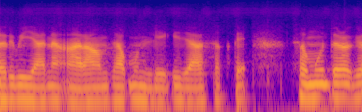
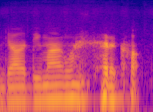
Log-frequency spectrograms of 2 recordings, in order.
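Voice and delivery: ordinary talk, nothing marked

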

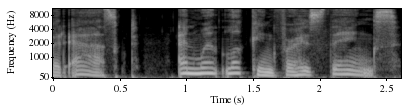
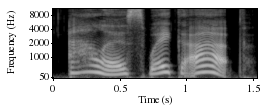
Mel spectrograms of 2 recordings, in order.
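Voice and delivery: higher, louder urgent wake-up call; sister calling; 8 semitones higher, 4 dB louder than usual. A narrator's reading. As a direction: rouse her from the nightmare. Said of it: "her sister said".

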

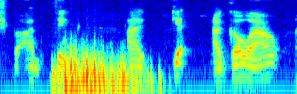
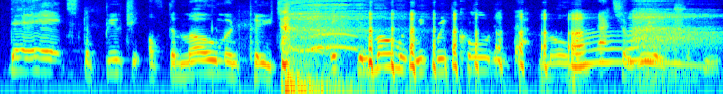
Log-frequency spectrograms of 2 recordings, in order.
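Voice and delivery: Mickey's voice; 4 semitones higher, 4 dB louder, slower than usual. Retold or imitated. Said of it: "He said".

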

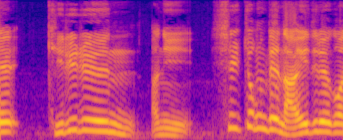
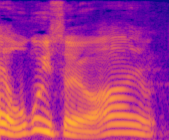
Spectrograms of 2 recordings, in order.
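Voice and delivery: ordinary delivery

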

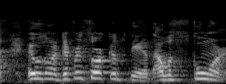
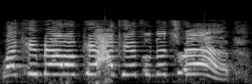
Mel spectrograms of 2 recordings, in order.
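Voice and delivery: mocking shout; 11 semitones higher, 8 dB louder, faster than usual. Continuing the mocking rant.

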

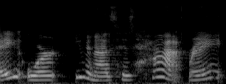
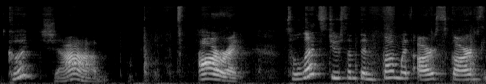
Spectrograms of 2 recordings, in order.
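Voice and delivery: ordinary delivery

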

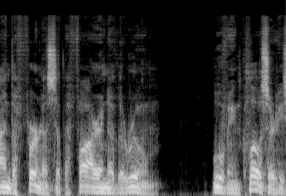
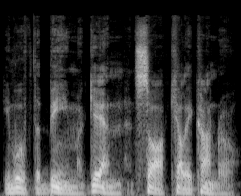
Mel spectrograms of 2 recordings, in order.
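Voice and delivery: ordinary delivery

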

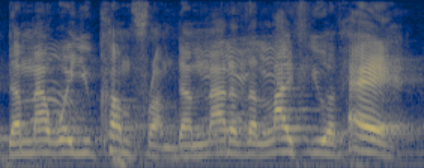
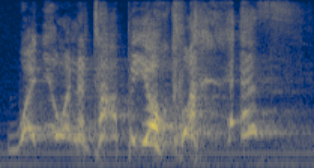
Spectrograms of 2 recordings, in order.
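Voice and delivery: laughing disbelief; 14 semitones higher, 6 dB louder than usual. Retold or imitated. Pastor retells disbelieving question.

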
